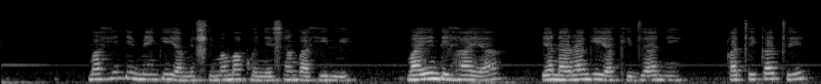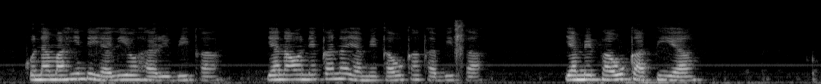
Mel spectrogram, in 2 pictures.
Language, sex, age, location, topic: Swahili, female, 18-24, Kisii, agriculture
